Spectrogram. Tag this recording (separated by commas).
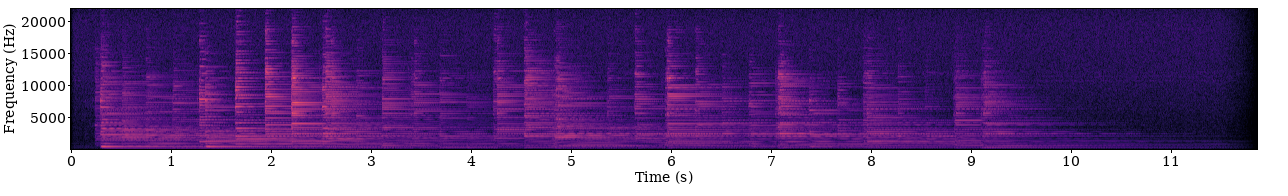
Musical instrument, Harp, Music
